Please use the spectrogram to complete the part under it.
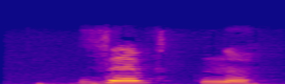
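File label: "зэвтны", Komi, female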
